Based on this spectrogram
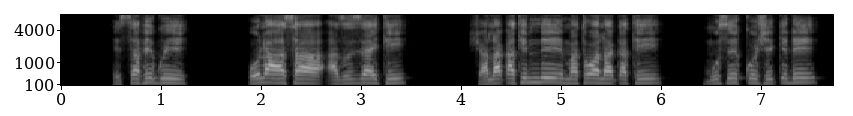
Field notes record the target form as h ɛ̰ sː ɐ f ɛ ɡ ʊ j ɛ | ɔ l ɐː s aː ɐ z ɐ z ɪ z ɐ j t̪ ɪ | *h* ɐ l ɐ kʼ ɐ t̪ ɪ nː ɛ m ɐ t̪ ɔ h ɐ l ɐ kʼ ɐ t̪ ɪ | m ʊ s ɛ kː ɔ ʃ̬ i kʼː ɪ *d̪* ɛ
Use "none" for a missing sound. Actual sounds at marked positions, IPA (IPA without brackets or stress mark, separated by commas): ʃ, d̪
